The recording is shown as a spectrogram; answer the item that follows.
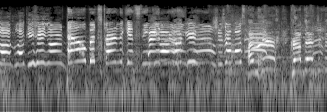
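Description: A child's high voice singing a wordless tune in a run of held and sliding notes.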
